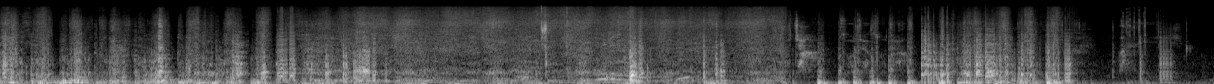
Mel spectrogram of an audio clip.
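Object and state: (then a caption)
Latex balloon being scratched. Fingertips in a white latex glove rub and scratch a large inflated yellow latex balloon, hollow and air-filled, held close to the microphone. The result is a dense run of low, rubbery squeaks and scratchy friction bursts, with faint speech in the background. Near the end the hand lifts off the balloon and the sound fades to quiet.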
